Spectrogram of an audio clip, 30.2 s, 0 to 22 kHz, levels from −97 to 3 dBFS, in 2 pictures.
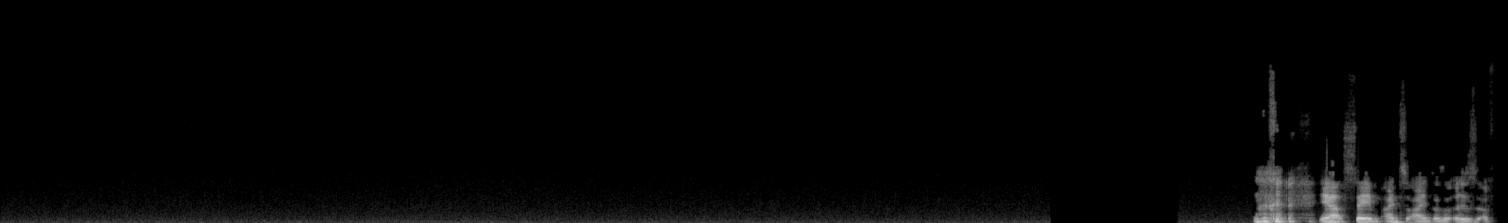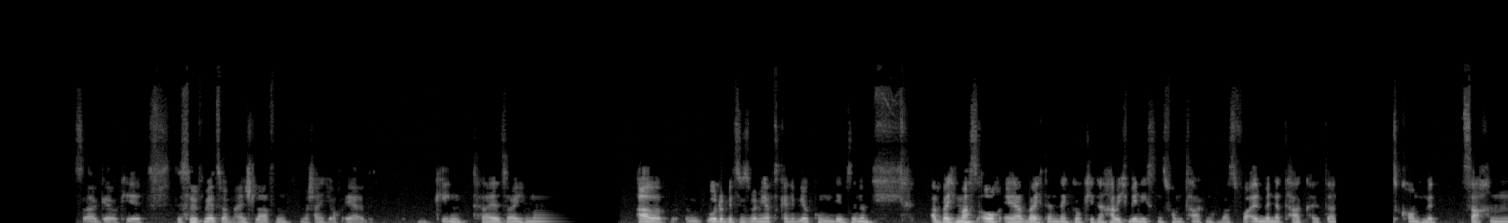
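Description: A playback stall at 10.50 s stops the speech mid-flow for about 1.27 s, likely because the player ran short of data or was blocked, before it carries on at 11.78 s. A long network dropout at 14.91 s follows, likely from audio packets failing to arrive: the last sound is drawn out as a fading buzz that gives way to near silence, and the speech returns at 15.86 s with about 0.92 s missing. The second long network dropout, at 20.43 s, is likely the same kind of loss, with the same fading fill and quiet gap and about 0.84 s gone before the speech resumes at 21.29 s. Another playback stall at 28.43 s halts the sound for about 0.58 s, likely from the same data shortage, and it resumes at 29.01 s.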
